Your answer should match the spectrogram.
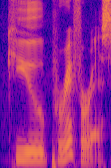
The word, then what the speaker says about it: cupriferous: Cupriferous? Cupriferous, yeah.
